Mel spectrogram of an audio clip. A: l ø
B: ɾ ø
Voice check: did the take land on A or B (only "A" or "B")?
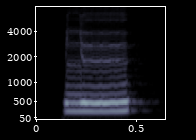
A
